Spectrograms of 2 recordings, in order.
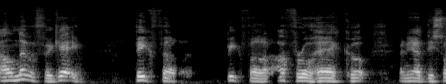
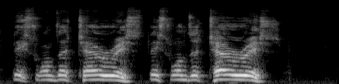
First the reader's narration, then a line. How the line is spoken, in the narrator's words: he just shouted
